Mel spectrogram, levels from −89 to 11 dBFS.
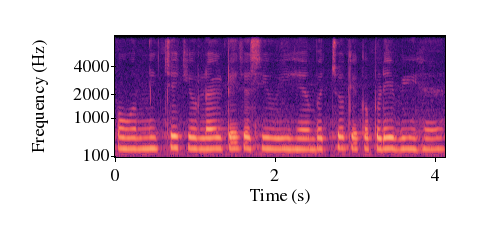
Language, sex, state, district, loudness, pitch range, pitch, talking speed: Hindi, male, Haryana, Charkhi Dadri, -15 LUFS, 220-230 Hz, 225 Hz, 175 wpm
